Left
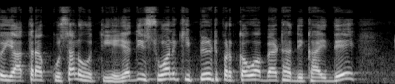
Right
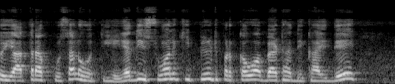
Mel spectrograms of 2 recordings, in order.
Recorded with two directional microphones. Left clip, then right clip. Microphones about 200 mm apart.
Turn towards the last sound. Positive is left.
turn(degrees=45)  # may be behind; listen again after turning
